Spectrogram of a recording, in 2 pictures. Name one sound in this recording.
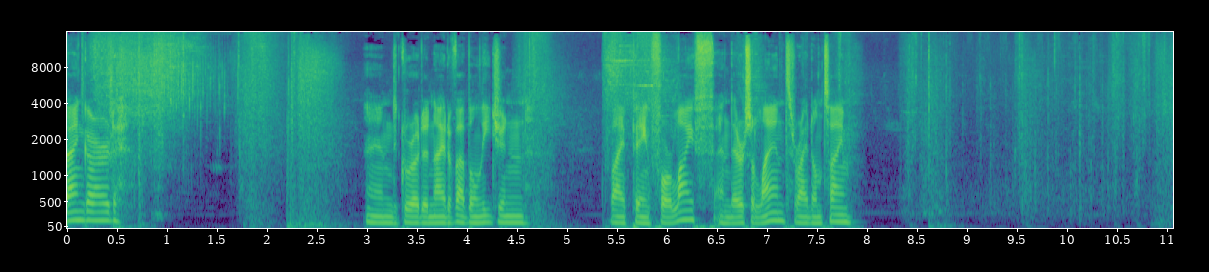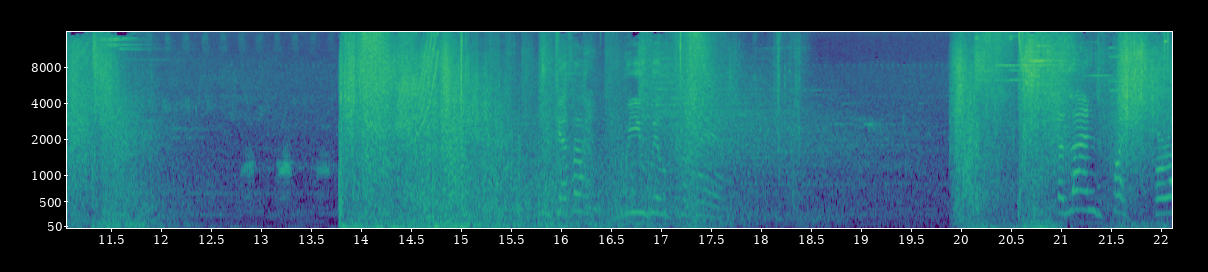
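A card lands with a soft thud.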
